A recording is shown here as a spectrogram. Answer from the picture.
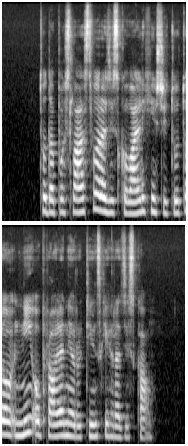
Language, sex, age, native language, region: Slovenian, female, 18-29, Slovenian, Drava region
